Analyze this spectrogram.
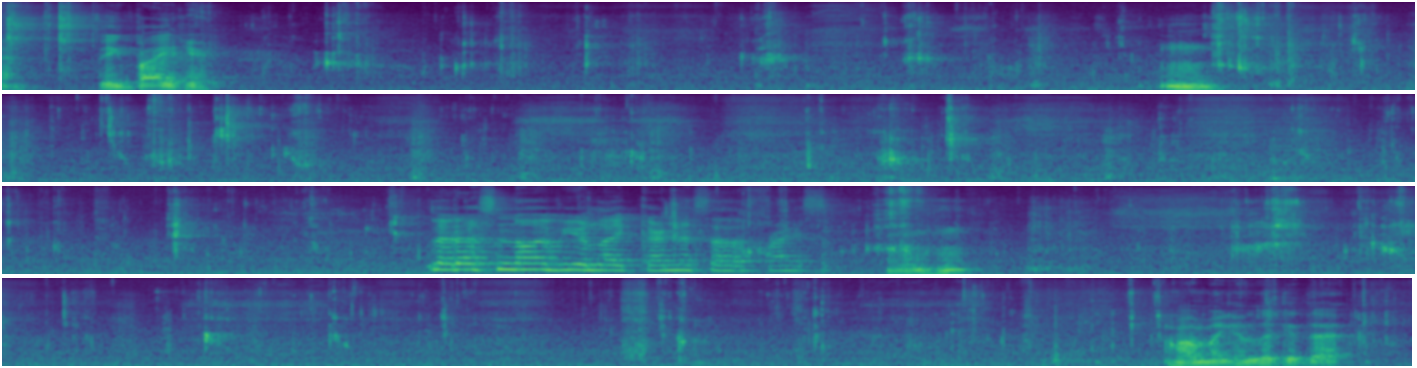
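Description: A young man makes pleased humming sounds while eating.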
